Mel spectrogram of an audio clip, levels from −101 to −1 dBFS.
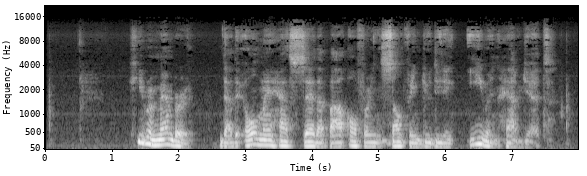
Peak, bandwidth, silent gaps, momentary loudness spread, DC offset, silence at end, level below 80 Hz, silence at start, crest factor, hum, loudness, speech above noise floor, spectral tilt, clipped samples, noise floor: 0 dBFS; 13.5 kHz; none; 15 LU; under 0.1%; 0.4 s; -48 dBFS; 1.3 s; 16 dB; none; -16 LUFS; 37 dB; -6 dB/octave; under 0.1%; -52 dBFS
